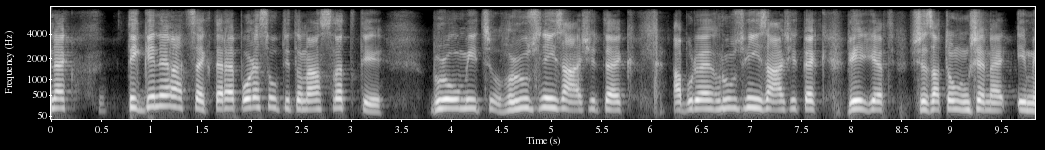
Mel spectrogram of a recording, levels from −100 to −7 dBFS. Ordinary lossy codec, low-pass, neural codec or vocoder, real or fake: none; 7.2 kHz; codec, 24 kHz, 0.9 kbps, WavTokenizer, small release; fake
